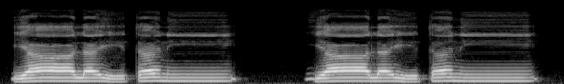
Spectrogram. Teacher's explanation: ایک الف کی مقدار تھوڑا کھینچ کر کے پڑھنا ہے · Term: یا حرف مدہ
